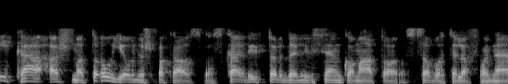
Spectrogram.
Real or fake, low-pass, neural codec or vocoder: real; 5.4 kHz; none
